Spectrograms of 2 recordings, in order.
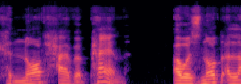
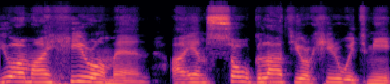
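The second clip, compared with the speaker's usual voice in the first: mild, toned-down yell, excited; 4 semitones higher than usual. Pastor retelling a man jumping out of his chair, retelling a yell. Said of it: "he yells at the top of his voice".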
